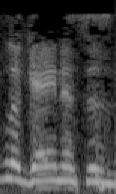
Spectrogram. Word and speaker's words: Louganis: What are the chances that Greg Louganis' name would rhyme with anus?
